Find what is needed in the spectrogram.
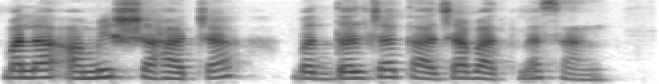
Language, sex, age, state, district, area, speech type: Marathi, female, 45-60, Maharashtra, Amravati, urban, read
